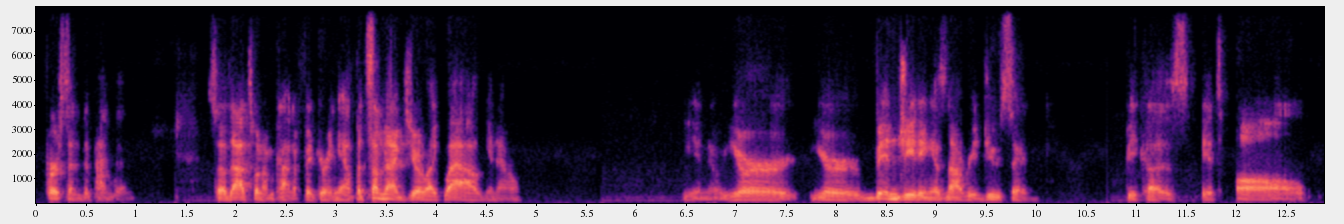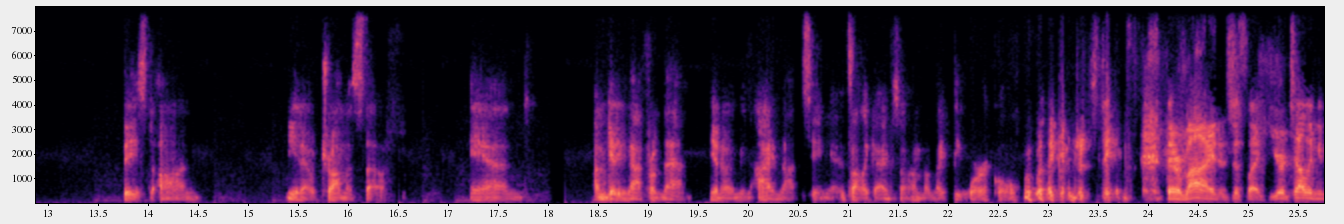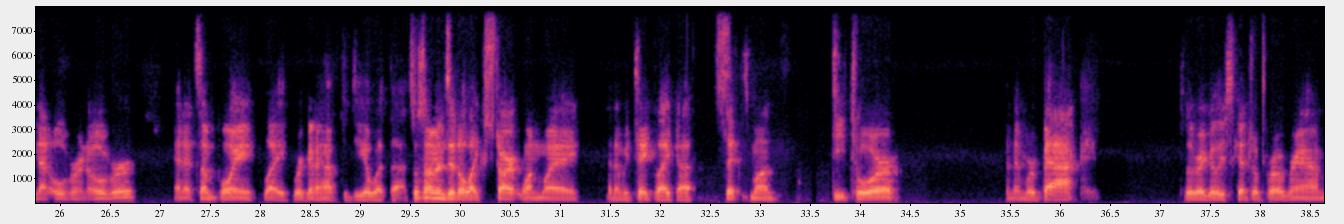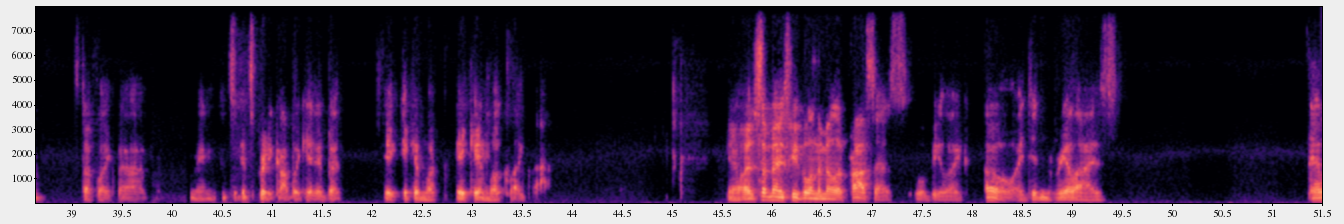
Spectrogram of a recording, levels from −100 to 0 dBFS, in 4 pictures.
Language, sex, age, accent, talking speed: English, male, 30-49, American, 170 wpm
